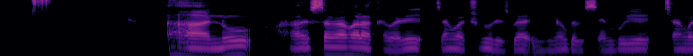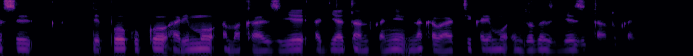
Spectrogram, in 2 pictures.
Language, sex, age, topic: Kinyarwanda, male, 25-35, finance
